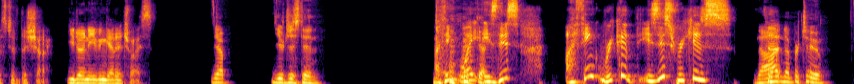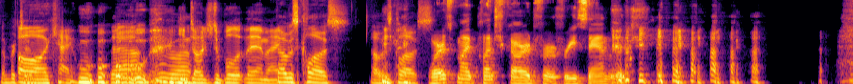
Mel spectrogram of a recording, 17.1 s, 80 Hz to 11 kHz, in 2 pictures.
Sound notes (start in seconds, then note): 9.3 laughs; 14.6 laughter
